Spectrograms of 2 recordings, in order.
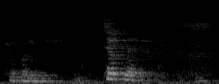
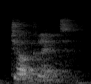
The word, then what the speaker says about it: chocolate: ¿Cómo se pronuncia esto? Chocolate. Chocolate.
